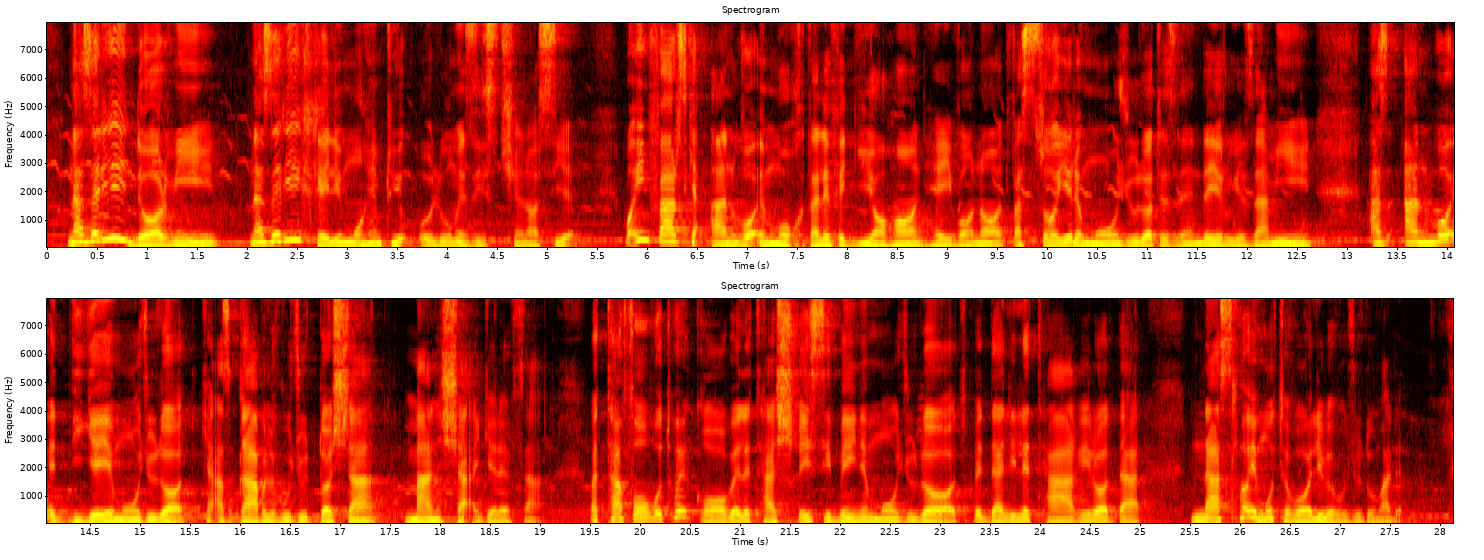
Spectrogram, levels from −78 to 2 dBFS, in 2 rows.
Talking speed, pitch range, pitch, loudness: 105 wpm, 95-150 Hz, 110 Hz, -22 LUFS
